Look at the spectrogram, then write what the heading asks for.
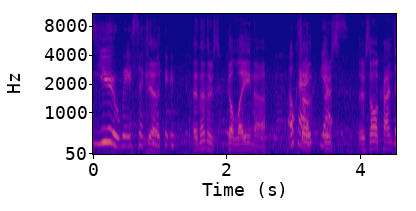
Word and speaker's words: Galena: your ability it's pretty good okay I like Galena but some people pronounce her name differently as galinha I like her a lot people fight about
